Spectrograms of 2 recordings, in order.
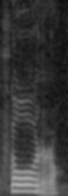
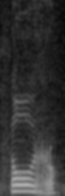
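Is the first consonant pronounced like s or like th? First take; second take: th; th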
